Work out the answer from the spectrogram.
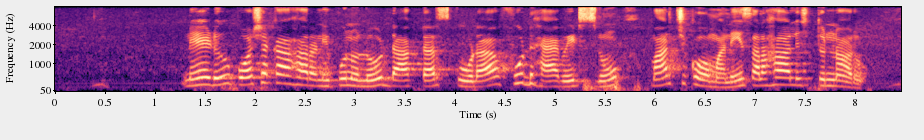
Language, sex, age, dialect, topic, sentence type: Telugu, female, 31-35, Central/Coastal, agriculture, statement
